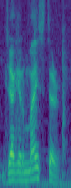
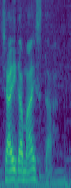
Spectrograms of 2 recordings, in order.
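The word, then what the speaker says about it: Jägermeister: Jaggermeister. Es Jaigameister.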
